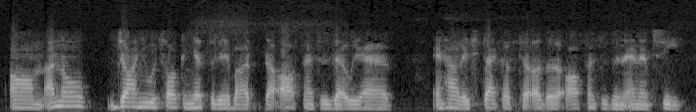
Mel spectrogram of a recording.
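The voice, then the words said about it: American accent. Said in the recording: “you sound like an American”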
